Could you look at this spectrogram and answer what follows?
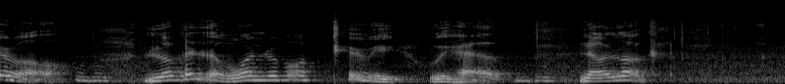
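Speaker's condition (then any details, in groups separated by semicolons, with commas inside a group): Cerebral palsy; lifelong; speaks slowly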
